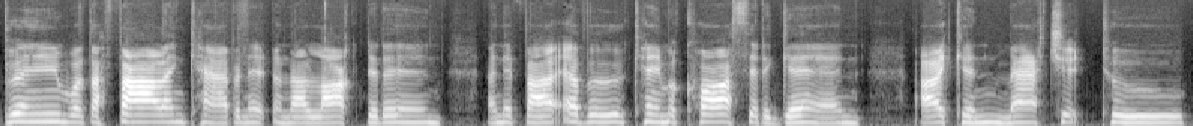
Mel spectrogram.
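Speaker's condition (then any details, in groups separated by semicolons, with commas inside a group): Profound deafness; hears music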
